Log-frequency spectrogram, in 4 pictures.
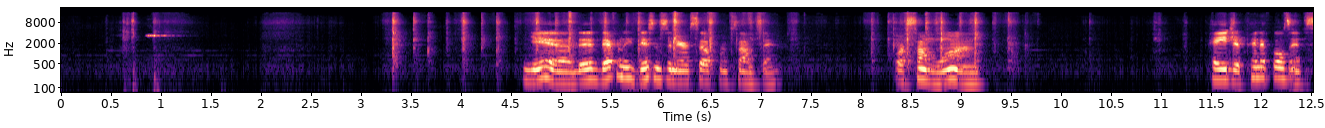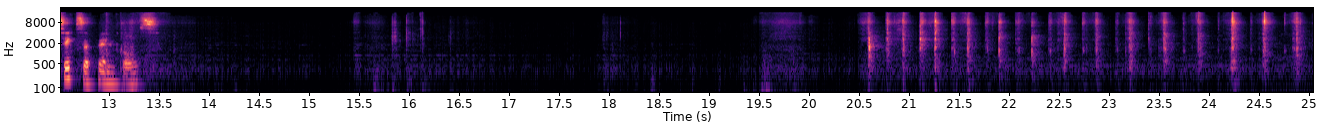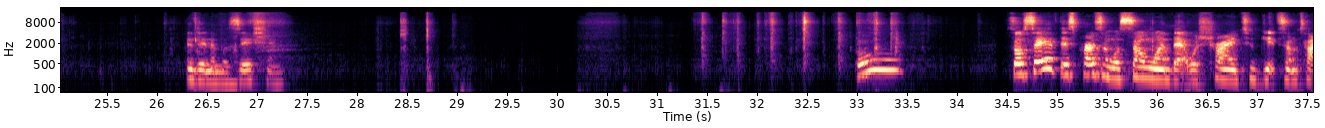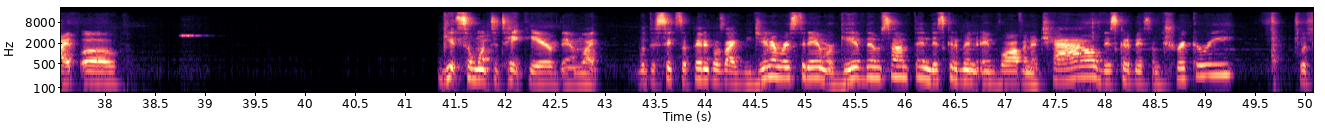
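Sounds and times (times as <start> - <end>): cards clicking in hands: 3.2 - 7.0, 8.0 - 9.7, 20.5 - 25.2, 28.2 - 29.0, 31.4 - 33.6, 49.6 - 50.0.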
